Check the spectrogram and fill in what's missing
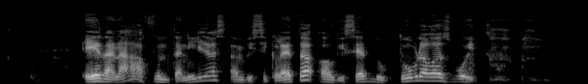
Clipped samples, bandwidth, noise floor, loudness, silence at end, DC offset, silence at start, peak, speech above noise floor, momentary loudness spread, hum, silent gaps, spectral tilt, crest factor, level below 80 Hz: under 0.1%; 11.5 kHz; -70 dBFS; -29 LUFS; 0.6 s; under 0.1%; 0.85 s; -8 dBFS; 40 dB; 15 LU; none; none; -4.5 dB/octave; 24 dB; -82 dBFS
